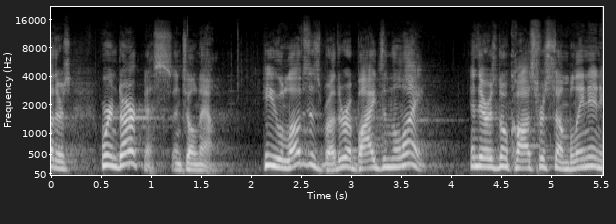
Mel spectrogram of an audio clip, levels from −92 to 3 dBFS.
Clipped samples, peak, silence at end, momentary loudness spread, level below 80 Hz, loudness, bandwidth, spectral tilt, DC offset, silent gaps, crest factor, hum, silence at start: under 0.1%; 0 dBFS; 0 s; 7 LU; -64 dBFS; -17 LUFS; 12.5 kHz; -6 dB/octave; under 0.1%; none; 16 dB; none; 0 s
